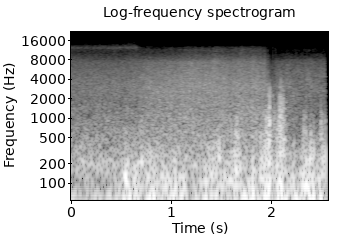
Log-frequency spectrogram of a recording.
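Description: Strong wind buffets the microphone on a Snowdon mountainside, a steady loud roar and rumble with gusts surging through the whole stretch.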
